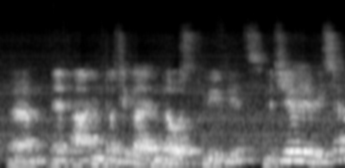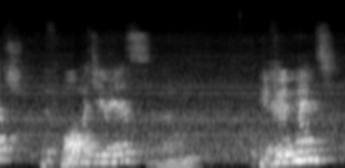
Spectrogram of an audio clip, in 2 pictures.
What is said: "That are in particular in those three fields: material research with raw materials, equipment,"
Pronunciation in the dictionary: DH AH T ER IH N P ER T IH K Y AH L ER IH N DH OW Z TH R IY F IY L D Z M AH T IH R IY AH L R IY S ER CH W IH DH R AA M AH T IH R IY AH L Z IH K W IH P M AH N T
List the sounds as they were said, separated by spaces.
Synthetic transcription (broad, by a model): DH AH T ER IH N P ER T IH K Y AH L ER IH N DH OW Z TH R IY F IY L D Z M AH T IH R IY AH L R IY S ER CH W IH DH W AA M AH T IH R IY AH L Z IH K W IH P M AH N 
